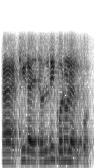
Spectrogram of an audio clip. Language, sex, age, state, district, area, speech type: Bengali, male, 30-45, West Bengal, Purulia, urban, conversation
